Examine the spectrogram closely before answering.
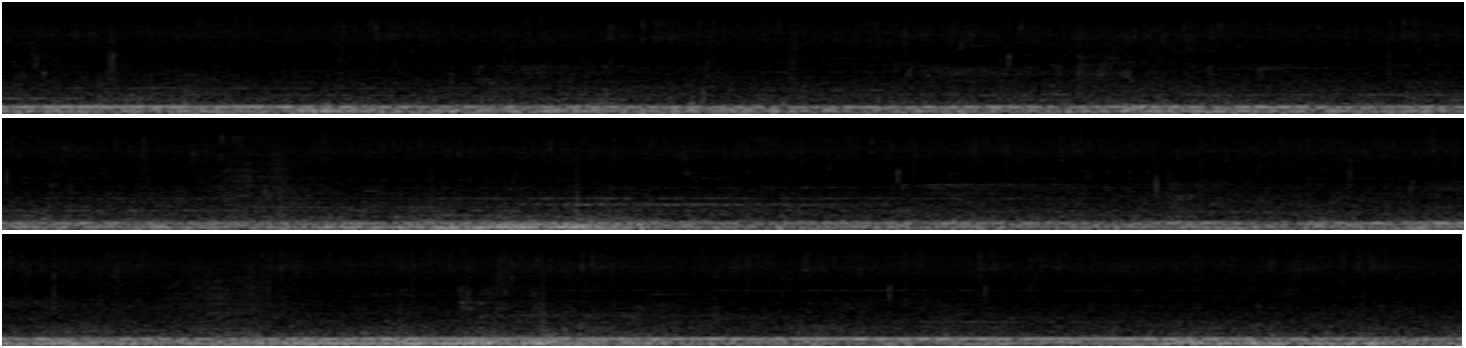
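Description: Footsteps tap on stone as a woman runs.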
